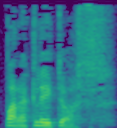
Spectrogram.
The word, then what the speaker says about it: parakletos: But I think that the correct pronunciation is parakletos. You know, that was more like, you know, Spanish than Greek, but you know, they're similar.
